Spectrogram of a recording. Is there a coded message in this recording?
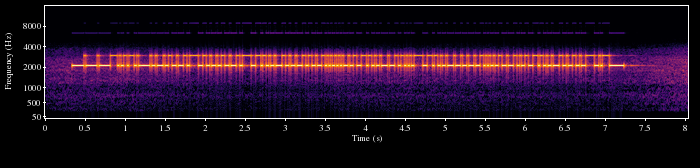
Yes: RTTY (45.45 baud, 850 Hz shift) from 0.3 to 7.2 s, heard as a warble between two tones, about 2550 Hz centre, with room echo. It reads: 2750275 070462 745 114272 0053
